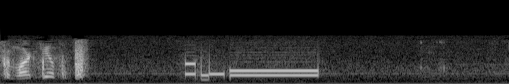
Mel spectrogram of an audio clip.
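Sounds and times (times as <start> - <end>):
speech: 0.2 - 0.9
DTMF telephone keypad tones played from a speaker into a microphone: 1.9 - 3.2.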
